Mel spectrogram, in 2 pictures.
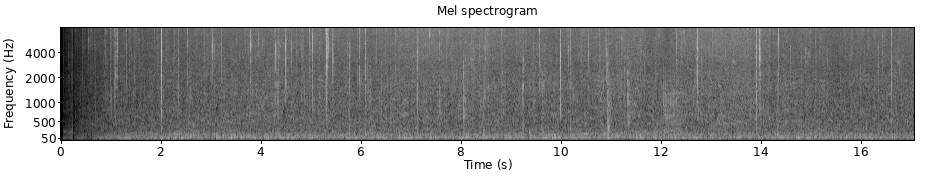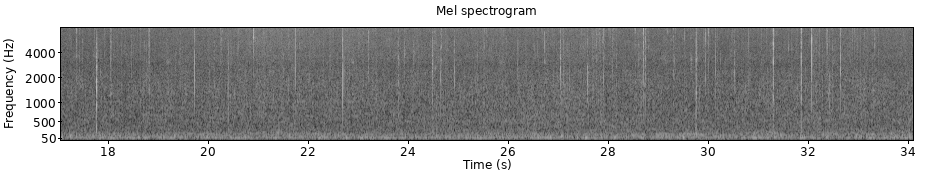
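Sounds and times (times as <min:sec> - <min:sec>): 
fireplace: 0:00.4 - 0:34.1.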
